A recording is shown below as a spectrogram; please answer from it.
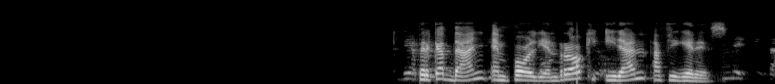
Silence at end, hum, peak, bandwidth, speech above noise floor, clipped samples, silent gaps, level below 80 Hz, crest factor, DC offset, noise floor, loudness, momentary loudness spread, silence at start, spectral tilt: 0 s; none; -2 dBFS; 7.8 kHz; over 72 dB; under 0.1%; none; -62 dBFS; 20 dB; under 0.1%; under -90 dBFS; -17 LUFS; 15 LU; 4.05 s; -5 dB/octave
